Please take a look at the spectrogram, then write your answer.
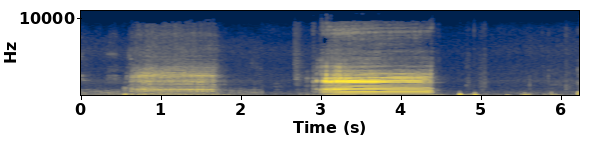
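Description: Afghan rams and sheep bleat loudly and close by, with two long sustained calls separated by a short pause, followed by shorter thumps and brief animal noises.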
